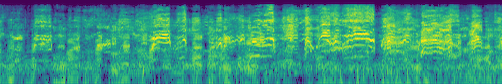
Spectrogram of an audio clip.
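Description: A herd of pigs crowding close, grunting and squealing, with many calls overlapping. The calls grow denser and louder about three seconds in.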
